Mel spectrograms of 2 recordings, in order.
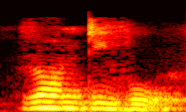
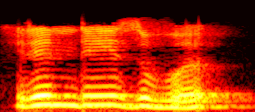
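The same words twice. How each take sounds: First: Rendezvous said "RON-di-voo", silent Z and S; correct pronunciation. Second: RENDEZVOUS read letter by letter as "REN-dez-vo-uh"; misread as spelled. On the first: Shown as a demonstration. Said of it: "pronounced as rendezvous". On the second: Real, not acted. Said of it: "we call it something here".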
